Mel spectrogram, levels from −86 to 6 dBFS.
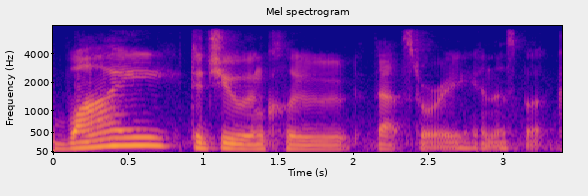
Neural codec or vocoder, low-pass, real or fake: none; 7.2 kHz; real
